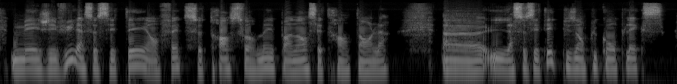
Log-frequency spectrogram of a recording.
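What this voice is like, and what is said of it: Belgian French accent. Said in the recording (French): “Tu l'entends avec mon accent. Je suis né en Belgique.”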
